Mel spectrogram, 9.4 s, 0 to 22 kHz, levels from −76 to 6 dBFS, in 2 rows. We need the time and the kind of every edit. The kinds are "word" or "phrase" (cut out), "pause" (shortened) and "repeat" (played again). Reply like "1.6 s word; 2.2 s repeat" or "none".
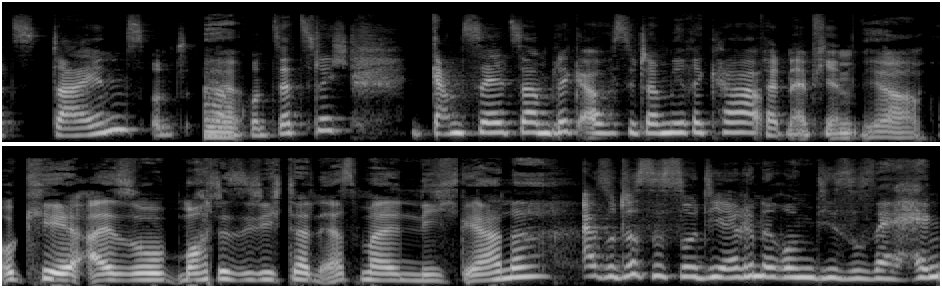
1.0 s word; 3.8 s phrase; 7.0 s word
